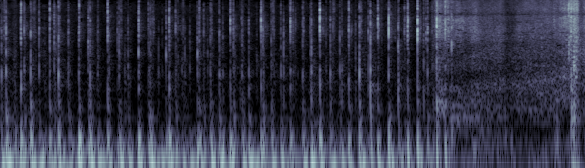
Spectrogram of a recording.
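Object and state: Leather sneaker tapped and scratched.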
